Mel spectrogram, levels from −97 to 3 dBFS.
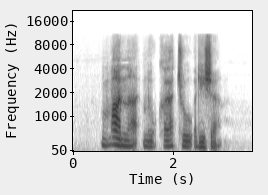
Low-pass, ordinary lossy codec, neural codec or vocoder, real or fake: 10.8 kHz; MP3, 48 kbps; codec, 16 kHz in and 24 kHz out, 0.6 kbps, FocalCodec, streaming, 2048 codes; fake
